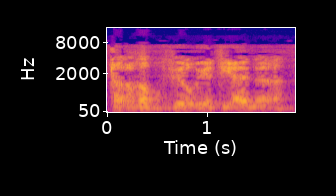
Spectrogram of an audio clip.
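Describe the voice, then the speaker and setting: An actor playing a humble, pious, blind old father in a dramatic cartoon dub, with groans and drawn-out exclamations. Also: mid-range voice, little pitch movement, natural voice. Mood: sorrowful disbelief. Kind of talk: animated drama dub acting. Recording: dull lo-fi cartoon soundtrack.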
